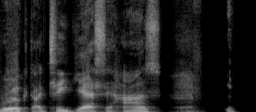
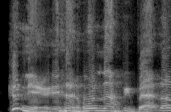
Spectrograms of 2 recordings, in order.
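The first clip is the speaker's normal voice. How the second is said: laughing; 8 semitones higher than usual. Real, not acted. Still laughing.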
